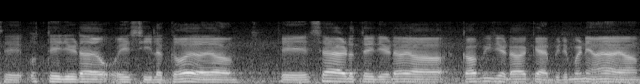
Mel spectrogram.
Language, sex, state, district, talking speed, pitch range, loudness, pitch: Punjabi, male, Punjab, Kapurthala, 185 wpm, 110-130 Hz, -15 LUFS, 120 Hz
